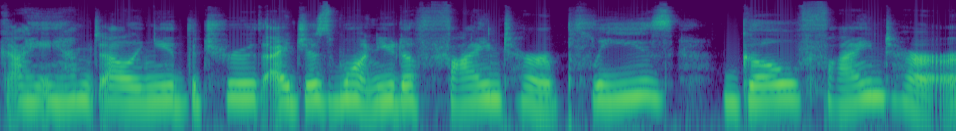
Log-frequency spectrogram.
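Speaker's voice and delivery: mock crying, tearful pleading tone. Retelling a suspect's plea to officers in an interview room, imitating someone crying. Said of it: "he's literally crying".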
